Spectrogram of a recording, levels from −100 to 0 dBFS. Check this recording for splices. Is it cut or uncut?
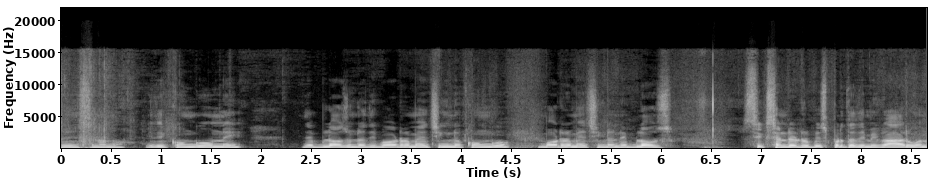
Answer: uncut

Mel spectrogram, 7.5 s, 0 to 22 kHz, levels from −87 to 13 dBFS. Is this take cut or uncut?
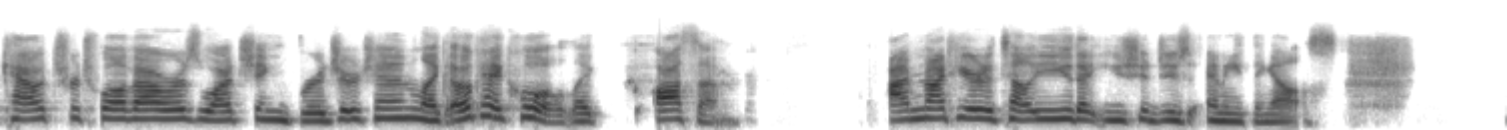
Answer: uncut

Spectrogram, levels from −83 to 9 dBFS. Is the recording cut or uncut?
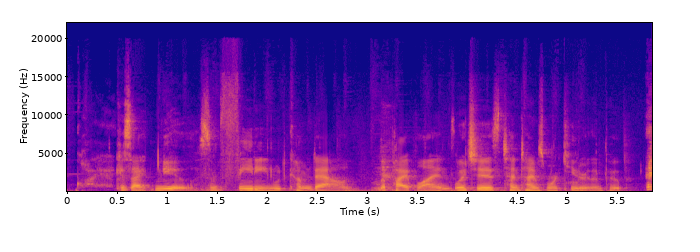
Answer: cut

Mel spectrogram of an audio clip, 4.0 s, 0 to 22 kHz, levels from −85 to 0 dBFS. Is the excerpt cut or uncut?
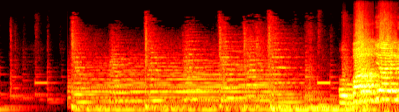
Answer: uncut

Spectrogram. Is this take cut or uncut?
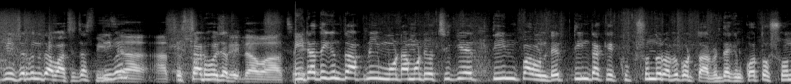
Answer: cut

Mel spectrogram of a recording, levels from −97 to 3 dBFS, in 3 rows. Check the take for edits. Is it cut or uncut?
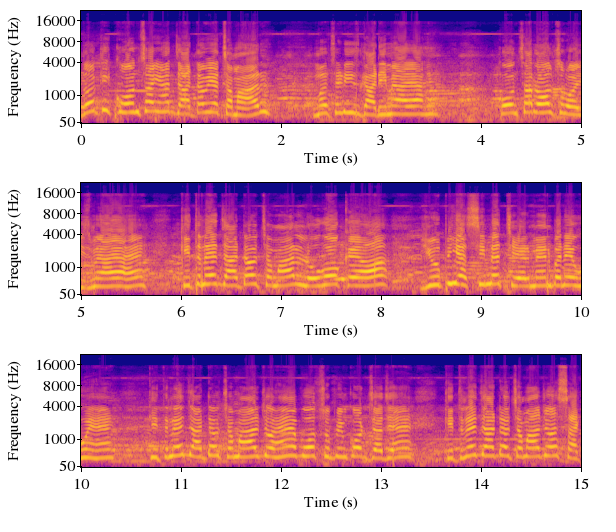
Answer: uncut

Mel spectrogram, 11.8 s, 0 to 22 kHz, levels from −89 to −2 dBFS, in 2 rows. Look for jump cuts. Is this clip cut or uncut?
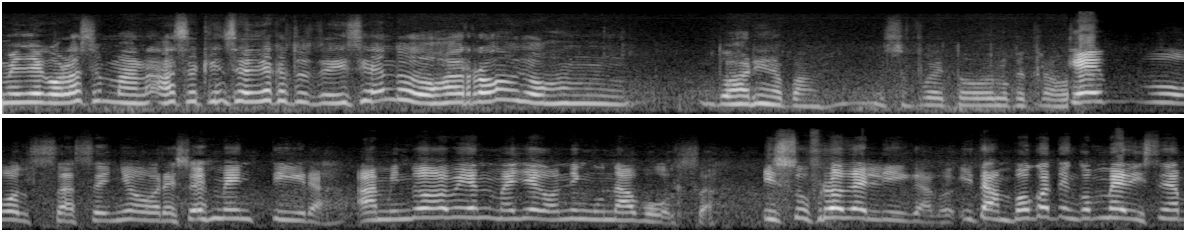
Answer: cut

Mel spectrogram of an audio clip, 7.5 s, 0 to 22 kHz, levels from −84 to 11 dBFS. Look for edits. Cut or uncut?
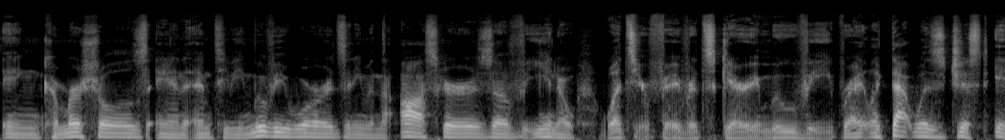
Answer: uncut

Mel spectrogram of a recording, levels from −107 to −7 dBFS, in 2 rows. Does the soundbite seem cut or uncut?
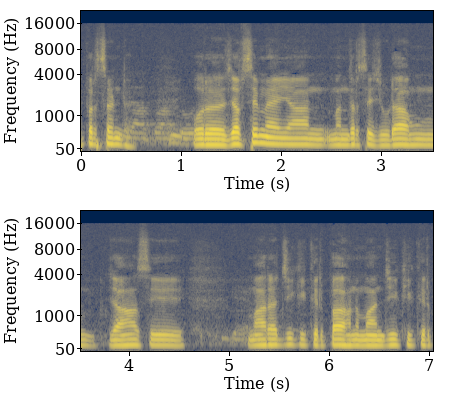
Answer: uncut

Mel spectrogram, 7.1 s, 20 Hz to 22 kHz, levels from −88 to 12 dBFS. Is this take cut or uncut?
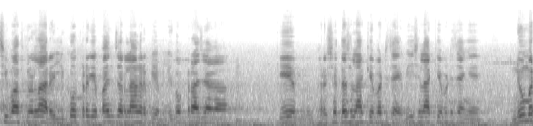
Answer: uncut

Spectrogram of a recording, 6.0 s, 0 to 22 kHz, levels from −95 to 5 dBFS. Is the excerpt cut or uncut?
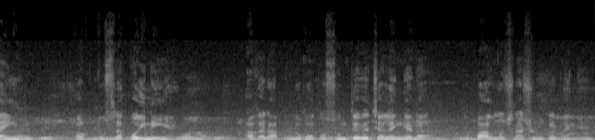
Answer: cut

